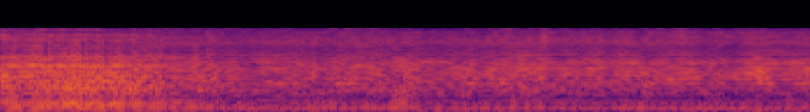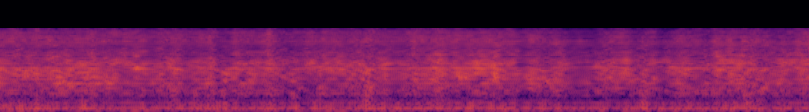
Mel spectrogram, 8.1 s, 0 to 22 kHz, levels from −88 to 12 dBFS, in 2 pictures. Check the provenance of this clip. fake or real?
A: fake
